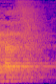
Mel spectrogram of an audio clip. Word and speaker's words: ejad: La palabra ejad es singular o plural. Ejad, así como lo escucha, E-J-A-D, ejad.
